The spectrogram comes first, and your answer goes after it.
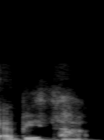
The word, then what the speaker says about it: Ibiza: no, like I always want to laugh when people say Ibiza. And I'm like, it's Ibiza. Just Ibiza.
